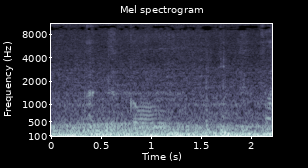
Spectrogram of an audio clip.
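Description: Steady low rumble of a car driving, heard from inside the cab: engine and road noise. A brief snippet of voice comes about a second in.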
